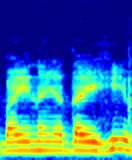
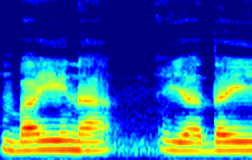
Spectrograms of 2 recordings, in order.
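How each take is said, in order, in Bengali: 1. শব্দগুচ্ছটি একটি হ্রস্ব স্বরধ্বনি দিয়ে শেষ হয়। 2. শব্দগুচ্ছটি ব্যঞ্জনবর্ণ দিয়ে শেষ হয়, স্বরধ্বনিটি বাদ পড়ে।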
